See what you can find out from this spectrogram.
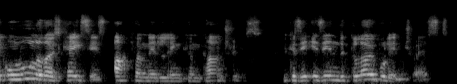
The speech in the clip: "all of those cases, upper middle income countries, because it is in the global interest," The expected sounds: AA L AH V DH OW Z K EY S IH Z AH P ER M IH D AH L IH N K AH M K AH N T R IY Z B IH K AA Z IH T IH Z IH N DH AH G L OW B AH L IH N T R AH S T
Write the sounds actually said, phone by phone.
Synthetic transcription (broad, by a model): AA L AH V DH OW Z K EY S IH Z AH P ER M IH D L IH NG K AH M K AH N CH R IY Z B IH K AA Z IH T IH Z IH N DH AH G L OW B AH L IH N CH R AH S T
